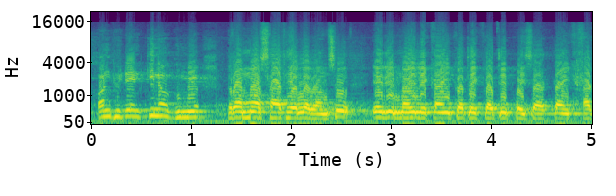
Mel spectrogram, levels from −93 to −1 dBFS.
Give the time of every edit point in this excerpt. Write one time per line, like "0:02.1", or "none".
0:01.2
